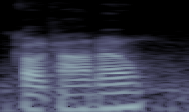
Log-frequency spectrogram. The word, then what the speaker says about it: Gargano: I believe I was mispronouncing it in the other review. Gargano.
